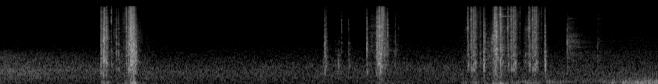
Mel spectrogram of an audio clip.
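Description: Metal clicks and clacks as a rifle is handled.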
